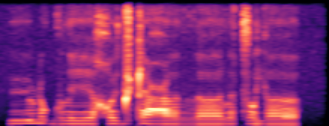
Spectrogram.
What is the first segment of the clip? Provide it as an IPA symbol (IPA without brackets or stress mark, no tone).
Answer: yː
